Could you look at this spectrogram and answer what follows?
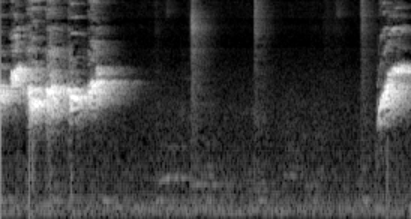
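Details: Ashy drongo, kept caged and said to be used as a lure for other birds, singing day and night: loud whistled phrase around one second long, then near silence and a rising whistled note at the end.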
